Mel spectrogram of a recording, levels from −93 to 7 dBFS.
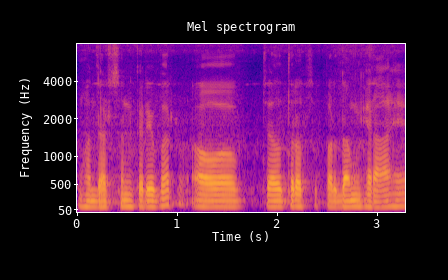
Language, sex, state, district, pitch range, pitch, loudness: Chhattisgarhi, male, Chhattisgarh, Rajnandgaon, 105-110 Hz, 105 Hz, -18 LUFS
